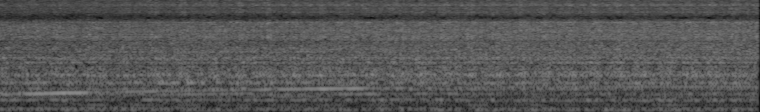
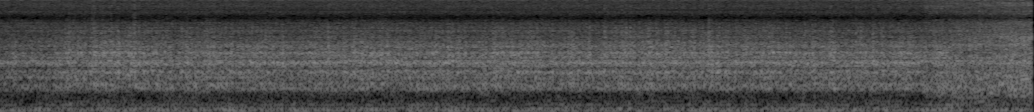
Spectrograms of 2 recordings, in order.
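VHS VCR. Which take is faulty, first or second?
first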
